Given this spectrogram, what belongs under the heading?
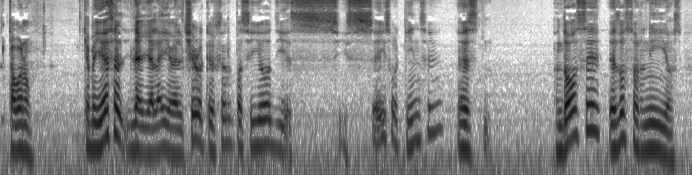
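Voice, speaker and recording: A man's voice: fairly high pitch, unhurried, slight background noise. A young man with a Mexican Spanish accent telling work stories on his podcast, casual and crude. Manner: slangy, crude, laid-back. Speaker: podcast host. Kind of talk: casual storytelling.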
